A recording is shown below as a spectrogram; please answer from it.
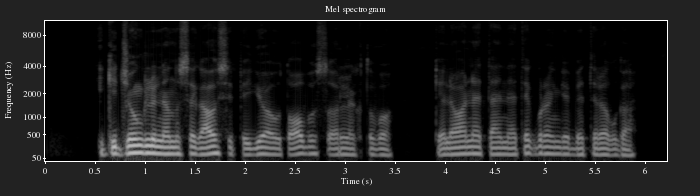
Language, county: Lithuanian, Kaunas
